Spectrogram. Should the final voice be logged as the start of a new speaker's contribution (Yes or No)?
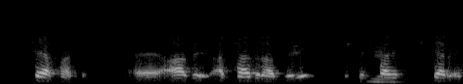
No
